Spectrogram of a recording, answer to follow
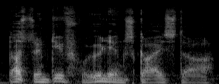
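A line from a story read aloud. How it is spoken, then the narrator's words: Grandfather murmuring. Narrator (German): murmelt Opa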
